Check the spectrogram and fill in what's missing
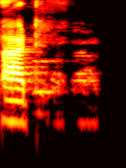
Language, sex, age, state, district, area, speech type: Nepali, male, 18-30, West Bengal, Jalpaiguri, rural, read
